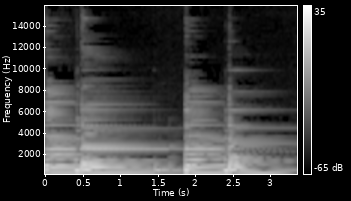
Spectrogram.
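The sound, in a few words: guitar note sliding up frets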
